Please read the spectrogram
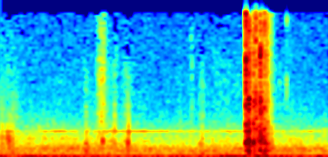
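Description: A single camera shutter click about one and a half seconds in, a short sharp snap with a faint second click right after it, over a low steady hum.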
